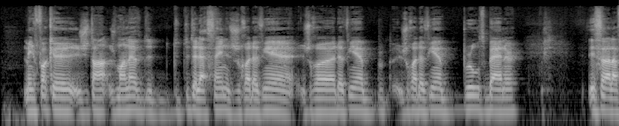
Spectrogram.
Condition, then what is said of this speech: Stuttering. Je vais prendre le mot qui est le plus facile à dire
